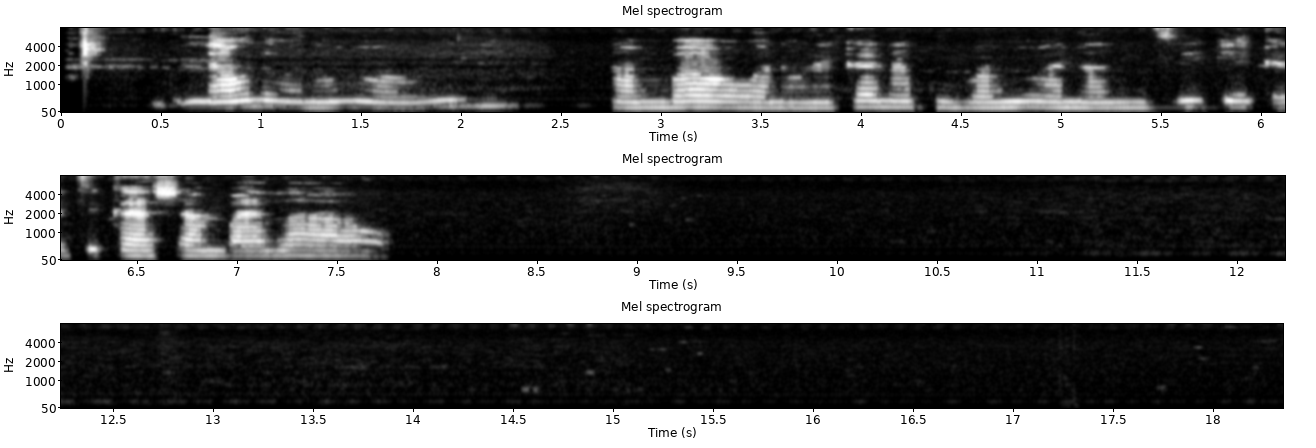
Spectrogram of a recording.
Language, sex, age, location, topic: Swahili, female, 25-35, Wajir, health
